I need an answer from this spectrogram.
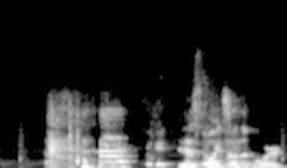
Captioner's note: laughs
